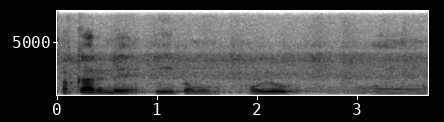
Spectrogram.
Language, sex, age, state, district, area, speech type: Malayalam, male, 45-60, Kerala, Alappuzha, rural, spontaneous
